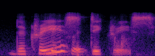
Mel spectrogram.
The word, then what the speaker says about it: decrease: One interesting thing is that the S sounds like an S, not a Z. We have have a tendency to say it like a Z, but it's an S sound.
